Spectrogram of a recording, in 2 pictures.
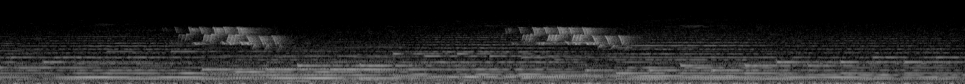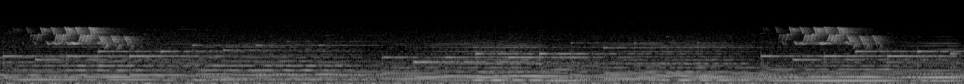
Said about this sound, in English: In these tracts, species such as this mourning warbler can be found. It's named based on the mournful tones of its song, often described as a rolling set of churry, churry, churry phrases.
